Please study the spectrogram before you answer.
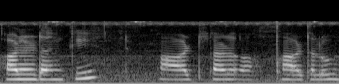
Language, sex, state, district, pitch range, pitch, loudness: Telugu, female, Andhra Pradesh, Anantapur, 225-235 Hz, 230 Hz, -19 LUFS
